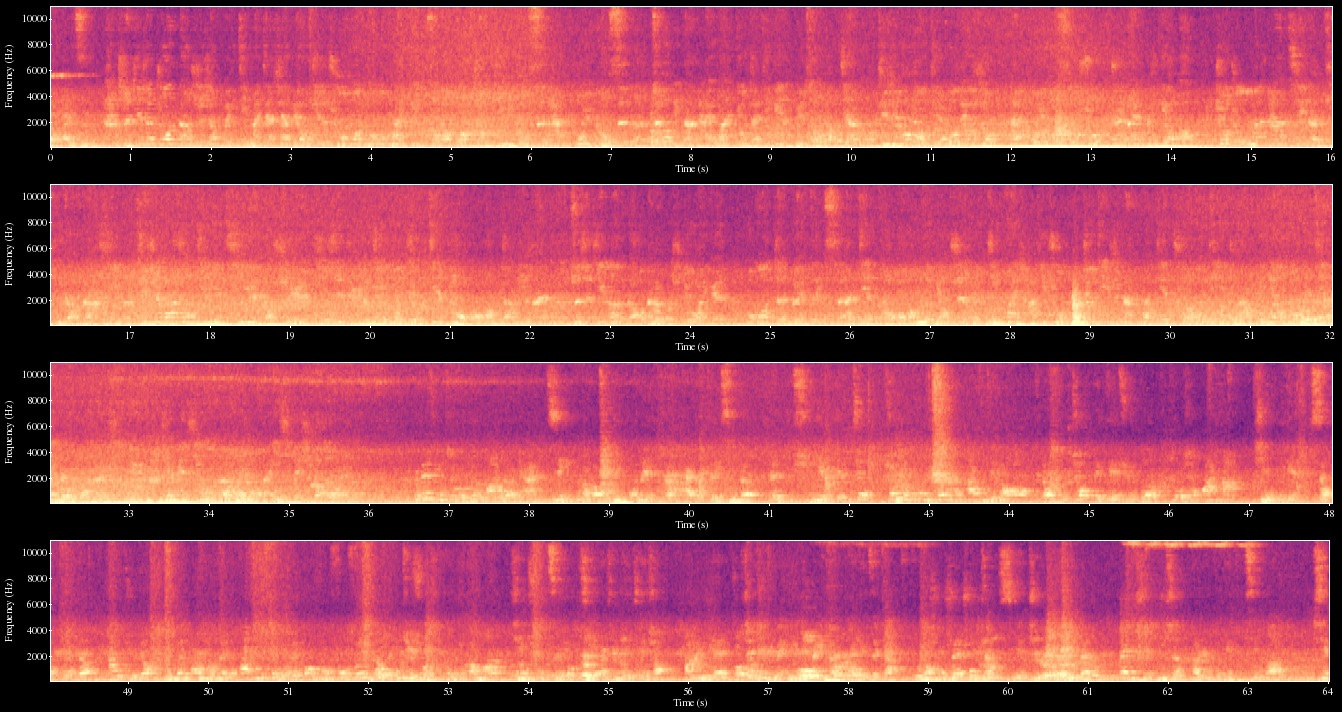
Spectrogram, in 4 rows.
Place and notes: Inside the restaurant, TV news sound, Zoom H4n+ Soundman OKM II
